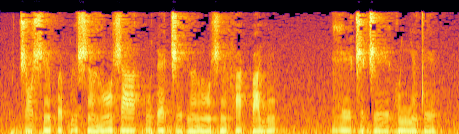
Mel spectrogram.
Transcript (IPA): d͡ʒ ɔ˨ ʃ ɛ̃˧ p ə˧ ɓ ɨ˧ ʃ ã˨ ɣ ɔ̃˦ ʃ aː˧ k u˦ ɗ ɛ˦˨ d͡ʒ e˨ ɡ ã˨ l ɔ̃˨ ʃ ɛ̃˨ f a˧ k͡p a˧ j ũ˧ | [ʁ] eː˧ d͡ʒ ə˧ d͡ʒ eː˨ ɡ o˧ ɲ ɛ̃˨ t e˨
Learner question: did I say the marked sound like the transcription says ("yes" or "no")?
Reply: no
